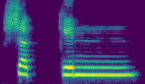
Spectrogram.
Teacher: The sheen is joined on to the kaf with a shadda and it bears a kasratain. Okay, remember with the kasratain, it has a nasal sound which is prolonged for a little bit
